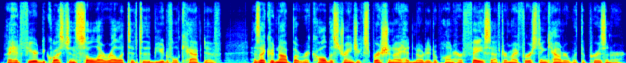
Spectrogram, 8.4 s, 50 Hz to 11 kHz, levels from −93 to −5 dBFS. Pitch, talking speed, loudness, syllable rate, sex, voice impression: 105 Hz, 235 wpm, -19 LUFS, 7.0 syllables/s, male, masculine, adult-like, slightly weak, fluent, raspy, cool, mature, unique, wild, slightly kind, slightly modest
